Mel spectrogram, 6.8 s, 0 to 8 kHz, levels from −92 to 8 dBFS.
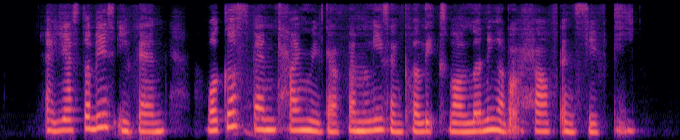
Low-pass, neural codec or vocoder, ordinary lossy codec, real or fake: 7.2 kHz; codec, 44.1 kHz, 2.6 kbps, DAC; none; fake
